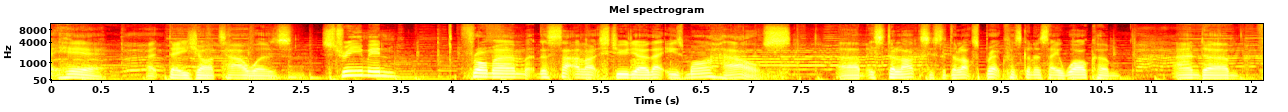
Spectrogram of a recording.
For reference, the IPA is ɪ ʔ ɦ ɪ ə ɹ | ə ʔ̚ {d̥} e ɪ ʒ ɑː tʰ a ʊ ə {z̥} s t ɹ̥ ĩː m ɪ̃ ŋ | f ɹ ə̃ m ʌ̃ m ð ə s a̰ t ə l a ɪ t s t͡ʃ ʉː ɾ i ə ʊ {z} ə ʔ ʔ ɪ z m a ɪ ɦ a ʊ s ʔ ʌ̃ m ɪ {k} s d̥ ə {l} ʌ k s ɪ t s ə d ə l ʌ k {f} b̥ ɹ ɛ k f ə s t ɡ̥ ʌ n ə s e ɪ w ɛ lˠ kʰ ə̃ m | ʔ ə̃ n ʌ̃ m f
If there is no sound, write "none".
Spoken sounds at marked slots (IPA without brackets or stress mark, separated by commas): d̥, z̥, ð, t, l, s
